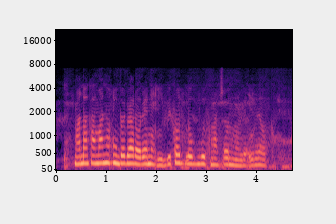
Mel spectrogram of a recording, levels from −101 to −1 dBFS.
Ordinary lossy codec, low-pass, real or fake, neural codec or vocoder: none; 7.2 kHz; fake; codec, 16 kHz, 1 kbps, FreqCodec, larger model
